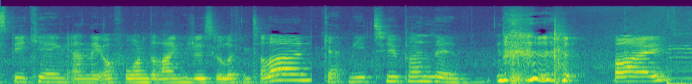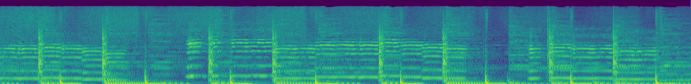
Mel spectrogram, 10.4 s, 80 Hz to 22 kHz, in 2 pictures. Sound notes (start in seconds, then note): 3.7 chucking; 5.5 upbeat music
